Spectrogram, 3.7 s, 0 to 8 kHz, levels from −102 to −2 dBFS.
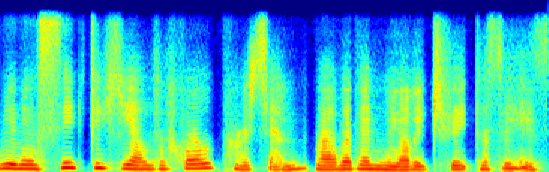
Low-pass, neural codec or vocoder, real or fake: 7.2 kHz; codec, 16 kHz, 0.5 kbps, FreqCodec, smaller model; fake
